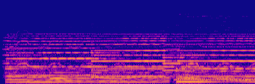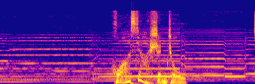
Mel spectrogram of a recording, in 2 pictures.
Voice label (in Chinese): 男 风光样音, 国语男声配音; 玛纳斯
